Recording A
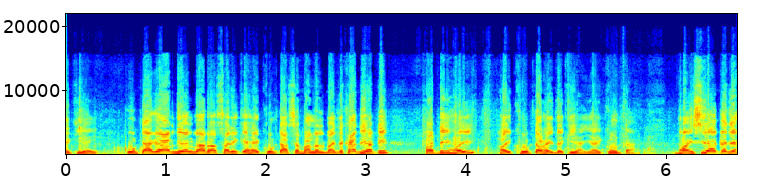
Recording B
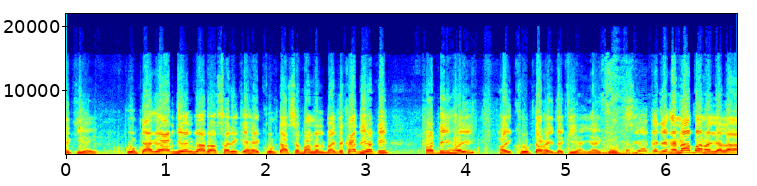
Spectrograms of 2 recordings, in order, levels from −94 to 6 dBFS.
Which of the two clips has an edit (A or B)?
B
